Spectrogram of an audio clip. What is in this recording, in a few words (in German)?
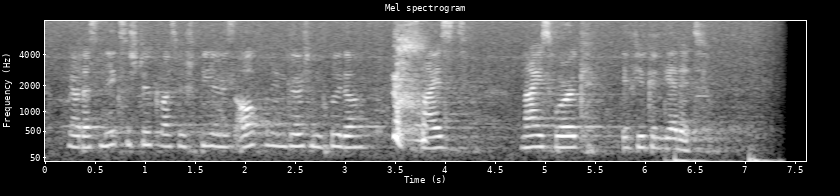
Ansage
